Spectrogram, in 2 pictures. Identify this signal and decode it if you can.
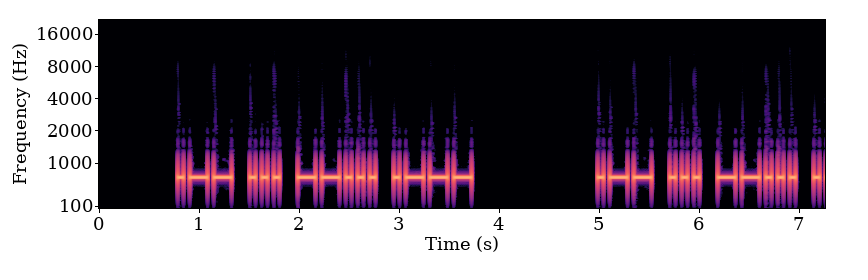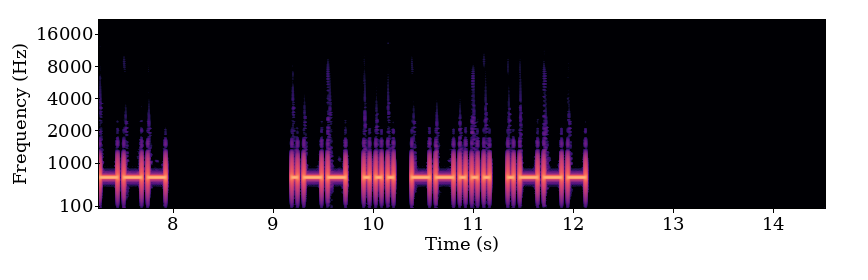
Morse code, heard as a keyed tone, about 20 wpm, 700 Hz. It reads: WS7J WS7J WS7J
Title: USA Call Signs - 4 Characters - Repeated 3x - 20wpm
